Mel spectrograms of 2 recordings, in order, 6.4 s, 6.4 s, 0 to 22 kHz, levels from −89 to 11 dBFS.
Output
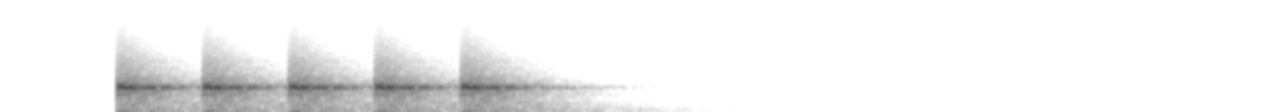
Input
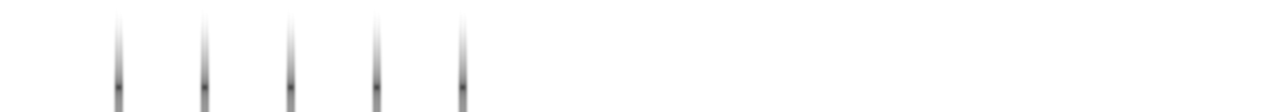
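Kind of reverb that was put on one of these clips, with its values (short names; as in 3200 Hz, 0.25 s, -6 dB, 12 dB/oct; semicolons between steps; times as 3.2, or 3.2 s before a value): shoebox room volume 340 m³, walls mixed, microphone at 5.8 m; gain -13.5 dB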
